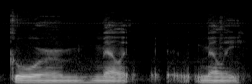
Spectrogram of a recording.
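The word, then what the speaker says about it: Gormley: Justin Williams Silver Script and a rookie Brandon gorm Meli that's how you say it another Rook Greg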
